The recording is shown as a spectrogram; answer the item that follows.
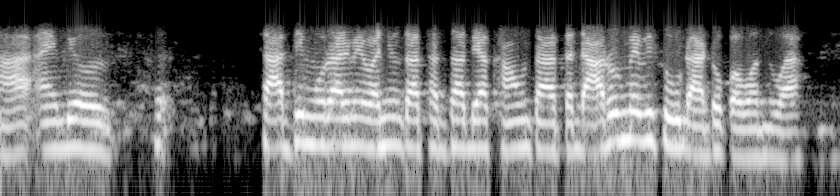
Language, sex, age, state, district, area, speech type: Sindhi, female, 30-45, Gujarat, Junagadh, urban, conversation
